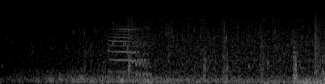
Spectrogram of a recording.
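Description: A cat in the video game Stray gives one brief meow partway through, heard over a steady background of rain and ambient game noise.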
